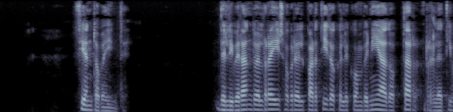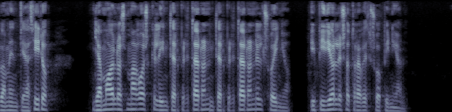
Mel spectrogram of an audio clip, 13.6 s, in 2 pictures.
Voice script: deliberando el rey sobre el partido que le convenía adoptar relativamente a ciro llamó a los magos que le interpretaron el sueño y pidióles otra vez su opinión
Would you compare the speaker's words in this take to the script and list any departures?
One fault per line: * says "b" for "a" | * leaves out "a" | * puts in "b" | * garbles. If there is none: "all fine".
* puts in "interpretaron"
